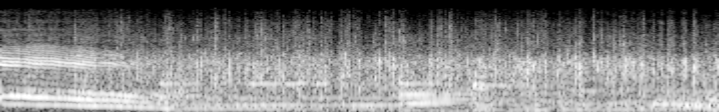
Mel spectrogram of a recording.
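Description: Loud, sustained applause from a crowd, a dense steady clatter of clapping over music, which opens with a sliding tone before settling into held notes.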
